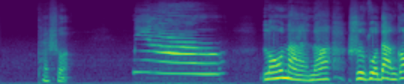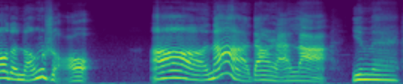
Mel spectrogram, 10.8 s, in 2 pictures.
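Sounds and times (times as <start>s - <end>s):
speech: 0.5s - 1.0s, 3.5s - 6.6s, 7.4s - 10.7s
cat meowing: 1.8s - 3.0s.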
